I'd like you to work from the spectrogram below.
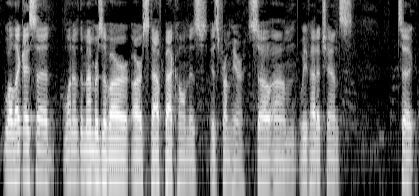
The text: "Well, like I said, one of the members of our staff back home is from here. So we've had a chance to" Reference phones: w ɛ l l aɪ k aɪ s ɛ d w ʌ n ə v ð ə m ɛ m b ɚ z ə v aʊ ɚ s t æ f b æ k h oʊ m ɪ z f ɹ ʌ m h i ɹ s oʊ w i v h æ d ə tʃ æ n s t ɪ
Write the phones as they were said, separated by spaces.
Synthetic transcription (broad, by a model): w ɛ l l aɪ k aɪ s ɛ d w ʌ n ə v ð ə m ɛ m b ɚ z ə v aʊ ɚ s t æ f b æ k h oʊ m ɪ z f ɹ ʌ m h i ɹ s oʊ w i v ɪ d ə tʃ æ n s t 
